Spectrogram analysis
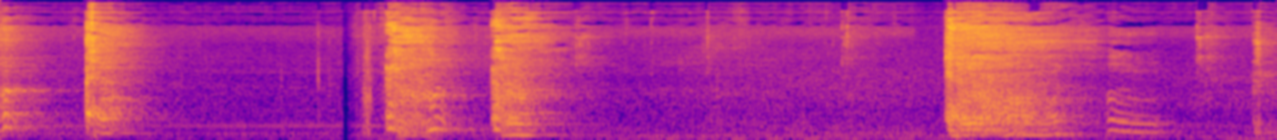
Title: coughing for days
